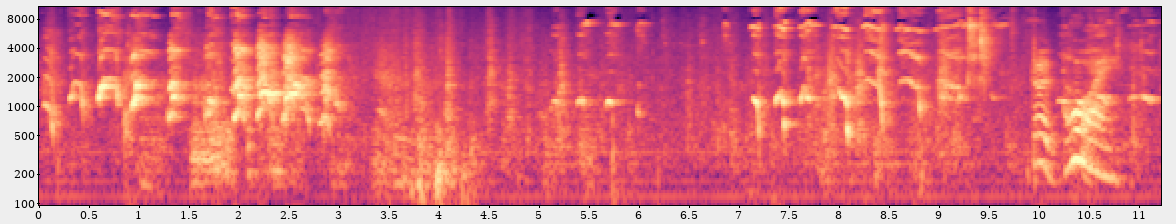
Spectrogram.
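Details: Five-week-old Tamaskan Dog puppies playing the Puppy Culture box game indoors give quick, high yips and short whines in busy bursts, with scratching and clatter between calls and a quieter stretch midway.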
